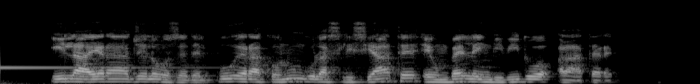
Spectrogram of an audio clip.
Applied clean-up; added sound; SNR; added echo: none; Keyboard (musical); 18 dB; none.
